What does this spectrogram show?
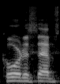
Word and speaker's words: cordyceps: it right even have to Google how to spell it I knew everything I was like cordyceps cap cordyceps I got it don't worry about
